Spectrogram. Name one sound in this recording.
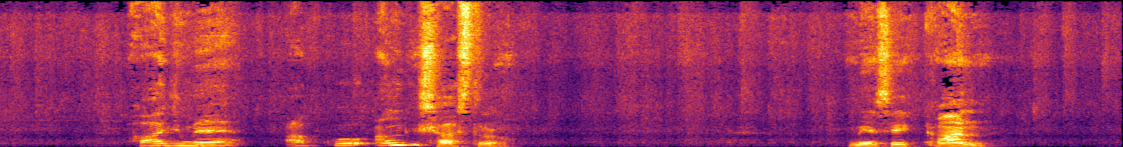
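An elderly man speaks calmly and close, with pauses.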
